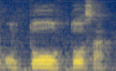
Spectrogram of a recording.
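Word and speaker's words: おとうとさん: So ototo-san. Okay, so please be careful, don't forget the second to.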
